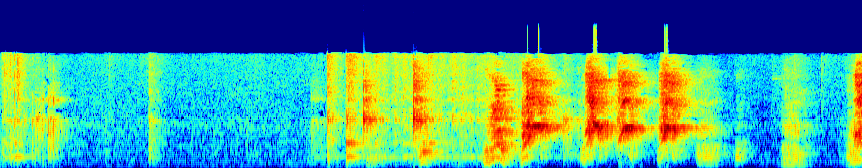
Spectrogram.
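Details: Puppy Sun playing with plastic bottles: a lone yip, near silence, then a rising burst of rapid yappy barks packed closely together, loudest toward the middle, ending in a few scattered yips.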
